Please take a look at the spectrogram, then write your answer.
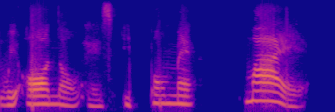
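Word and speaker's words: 前: So an example that we all know is ippome mae. Mae starts from high and then it drops.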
